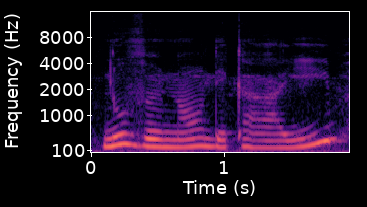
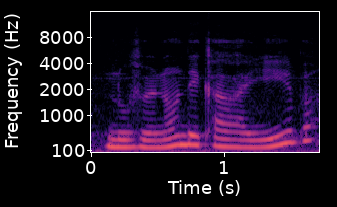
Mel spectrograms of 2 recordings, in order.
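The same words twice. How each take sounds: The two takes are said the same way.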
